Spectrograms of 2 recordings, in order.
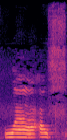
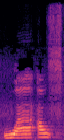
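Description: No difference in how they are said.

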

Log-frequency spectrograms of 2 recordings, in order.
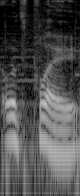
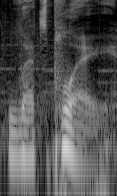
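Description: First: It is said plainly, without drama. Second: It is said in a dramatic, movie-like way.

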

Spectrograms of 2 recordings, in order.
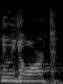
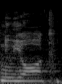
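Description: First: The R in York is pronounced. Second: The R in York is dropped. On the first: The speaker calls it wrong. "It's not New York" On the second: The speaker calls it right. "We don't pronounce our R's. Just skip the R always"

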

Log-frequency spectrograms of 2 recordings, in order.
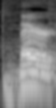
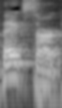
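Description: First: The name is said without a ks sound. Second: The name is said with a ks sound. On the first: The speaker calls it right. "we know it's got an X in it. We just don't say it" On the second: The speaker calls it wrong. "it's not Bexar County. Don't go around calling it that"

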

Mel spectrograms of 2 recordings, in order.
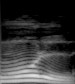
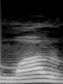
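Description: First: The vowel is a long 'oo' sound. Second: The vowel is a short 'uh' sound. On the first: The speaker calls it wrong. "মূল, একদমই না।" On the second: The speaker calls it right. "এর জন্য মাল হবে।"

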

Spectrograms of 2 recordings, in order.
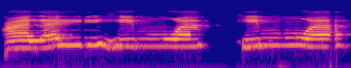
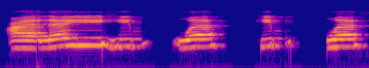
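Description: First: Him flows into wa without a break. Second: A short break separates him from wa. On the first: The speaker calls it right. "Jadi harus" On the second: The speaker calls it wrong. "jangan diputus gini maksudnya. Seperti ada jeda itu nggak boleh"

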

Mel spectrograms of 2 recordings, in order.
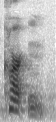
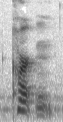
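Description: The two takes are said the same way.

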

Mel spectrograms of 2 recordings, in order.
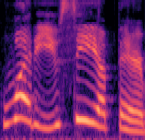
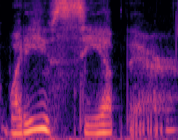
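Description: First: The voice is plain and ordinary. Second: The voice is low and gravelly. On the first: The character seemed generic. "At first, I thought she was like" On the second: The character sounds attractive. "she has that growl in her voice, like the gravel growl"

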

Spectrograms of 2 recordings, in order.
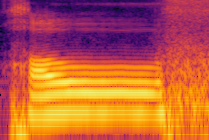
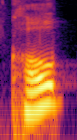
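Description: First: The word ends with air flowing out as f. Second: The word ends with a closed p sound. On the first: The speaker calls it right. "শেষে বাতাস বেরো" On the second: The speaker calls it wrong. "এমন যদি পড়ি শেষে ফ অক্ষরটা ফা অক্ষরটা বা হয়ে যাবে"

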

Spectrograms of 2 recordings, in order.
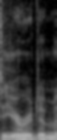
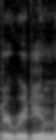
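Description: First: The word has three syllables, ending in -dum. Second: The word has four syllables, ending in -dium. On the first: The speaker calls it right. "it's iridum" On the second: The speaker calls it wrong. "a lot of people make the mistake of calling it sinus iridium"

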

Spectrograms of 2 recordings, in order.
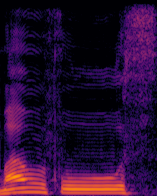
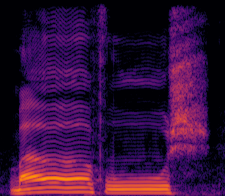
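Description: First: The final consonant is a plain 's' sound. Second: The final consonant is a spread 'sh' sound. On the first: The speaker calls it wrong. "tertukar dengan sin. Mafus, enggak" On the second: The speaker calls it right. "huruf shin ini dia bersifat tafashi, menyebarnya nafas"

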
